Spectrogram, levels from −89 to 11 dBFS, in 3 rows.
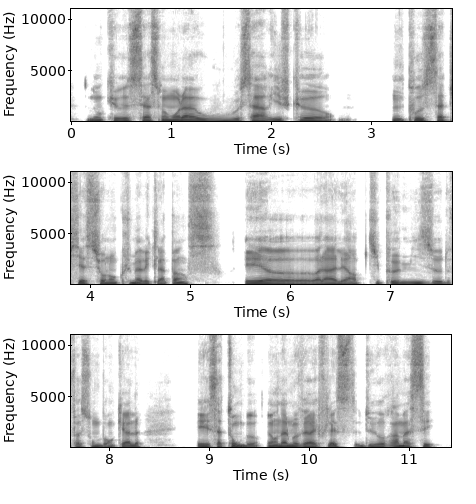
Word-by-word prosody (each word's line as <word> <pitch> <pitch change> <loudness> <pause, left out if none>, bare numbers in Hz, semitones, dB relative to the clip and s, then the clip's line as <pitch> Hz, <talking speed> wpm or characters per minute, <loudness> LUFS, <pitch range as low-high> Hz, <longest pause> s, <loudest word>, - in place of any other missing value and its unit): Donc, 95 +1 -2
heu, 95 0 +1
c'est - - -1
à 95 - +2
ce 100 - -2
moment-là 110 +8 +5
où, 115 +1 -1
heu, - - -1
ça 90 -3 +1
arrive 105 +7 -1
qu'on 95 -5 0 0.6
on 100 -1 +1
pose 115 -2 0
sa 100 - +1
pièce 110 +1 -1
sur 105 - 0
l'enclume 95 +3 -1
avec 85 -3 -1
la 75 0 -2
pince 130 +6 -3 0.2
et 100 +1 +5
heu, 80 -5 +1
voilà, 75 +3 +1
elle 85 - -1
est 80 - -1
un 75 +1 -3
petit - - -8
peu 100 - +1
mise, 90 0 0
heu, 85 - +1
de 80 - -10
façon 90 +2 -5
bancale 110 +9 -1 0.5
et 100 -2 +4
ça - - -1
tombe - - +1 0.2
et - - +1
on 95 - +4
a 95 - +6
le - - +5
mauvais 95 -1 +3
réflexe 85 +5 -1
de 100 -4 -4
ramasser, 105 +5 0
95 Hz, 230 wpm, -23 LUFS, 85-105 Hz, 0.6 s, a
